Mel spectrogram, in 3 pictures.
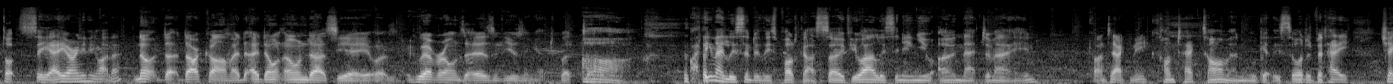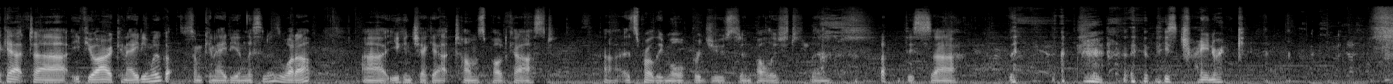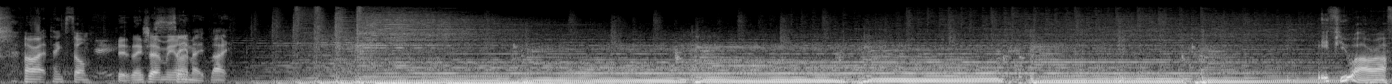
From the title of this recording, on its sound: live from Podcast Movement 2019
